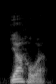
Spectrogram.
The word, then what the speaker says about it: Yahowah: Yahwa, the proper pronunciation of the name of Eloha, God as directed in his Torah, teaching regarding his higher existence in our shalom restoration.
